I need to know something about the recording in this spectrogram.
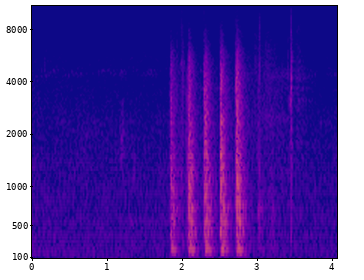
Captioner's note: knocking on door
